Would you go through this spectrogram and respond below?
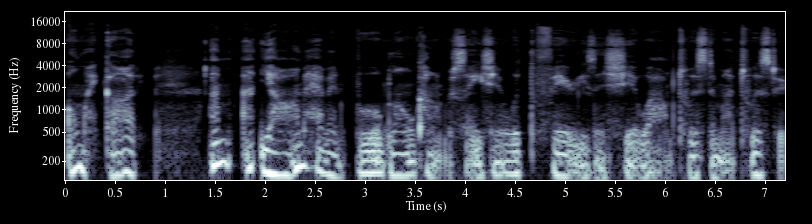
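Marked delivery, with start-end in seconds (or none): none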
